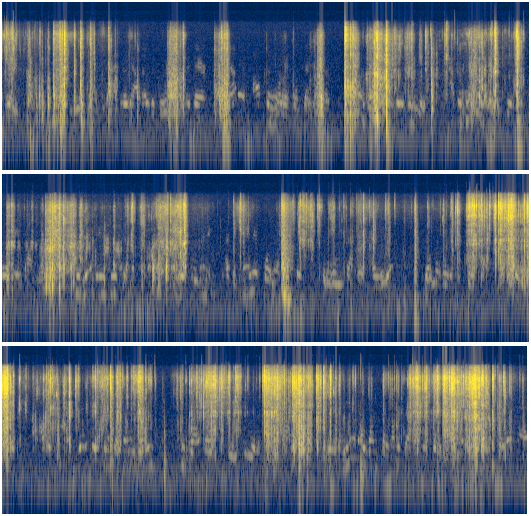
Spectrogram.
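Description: Foil trading-card pack wrappers being torn open and crinkled by hand. The tearing and rustling come in irregular bursts, the longest and loudest about twenty and twenty-six seconds in.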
